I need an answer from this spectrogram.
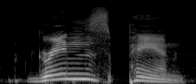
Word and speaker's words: Grinspan: Anyways, so today, coming in at number 10, I'm going to have fun pronouncing this. Herschel Grinspan. Grinspan.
